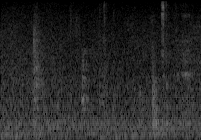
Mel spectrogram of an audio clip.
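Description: Faint, irregular small clicks, about three in two seconds, over quiet room tone.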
